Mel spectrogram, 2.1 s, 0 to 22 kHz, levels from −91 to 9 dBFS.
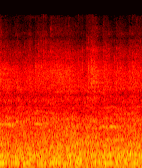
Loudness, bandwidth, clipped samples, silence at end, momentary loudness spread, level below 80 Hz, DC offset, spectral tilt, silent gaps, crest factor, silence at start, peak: -26 LUFS; 15.5 kHz; under 0.1%; 0 s; 1 LU; -36 dBFS; under 0.1%; -5.5 dB/octave; none; 12 dB; 0 s; -12 dBFS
